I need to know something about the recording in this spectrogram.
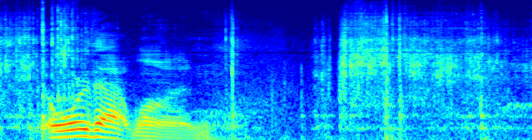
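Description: A small toy car rolls across a wooden surface.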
